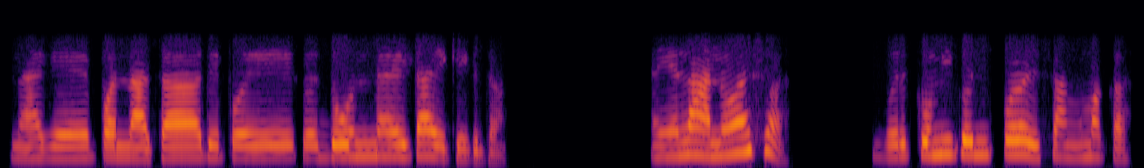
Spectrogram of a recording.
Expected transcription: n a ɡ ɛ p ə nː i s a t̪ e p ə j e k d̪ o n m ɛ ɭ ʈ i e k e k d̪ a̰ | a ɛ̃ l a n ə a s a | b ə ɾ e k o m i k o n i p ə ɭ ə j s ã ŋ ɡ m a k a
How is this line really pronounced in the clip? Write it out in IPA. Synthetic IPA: n a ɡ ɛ p ə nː a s a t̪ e p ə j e k d̪ o n m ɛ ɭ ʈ a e k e k d̪ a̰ | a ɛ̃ l a n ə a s a | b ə ɾ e k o m i k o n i p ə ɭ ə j s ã ŋ ɡ m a k a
